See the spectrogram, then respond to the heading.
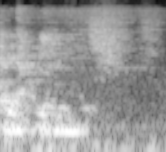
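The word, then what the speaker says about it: μ: Tanda kayak gini tuh apa bacanya? Mana tuh? Miu. Kok bisa gesek ya? Kayak mulia tapi ada. Ya, miu.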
